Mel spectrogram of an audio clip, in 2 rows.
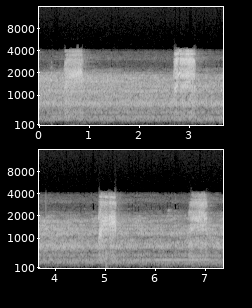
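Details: Owlets and adult owls in a nest on 19 March 2017, evening prey deliveries of mice and a rabbit; four loud, raspy hissing screeches spaced about two seconds apart over steady background noise.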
